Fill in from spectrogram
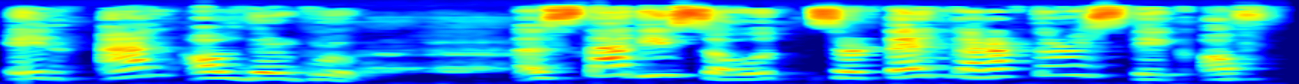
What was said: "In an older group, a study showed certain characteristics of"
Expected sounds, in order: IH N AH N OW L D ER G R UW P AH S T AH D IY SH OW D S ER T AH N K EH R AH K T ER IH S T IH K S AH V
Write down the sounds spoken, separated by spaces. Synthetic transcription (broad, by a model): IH N AH N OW L D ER G R UW P AH S T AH D IY S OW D S ER T AH N K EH R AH K T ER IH S T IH K AH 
